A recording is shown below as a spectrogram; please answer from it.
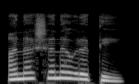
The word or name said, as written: ಅನಶನವ್ರತಿ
